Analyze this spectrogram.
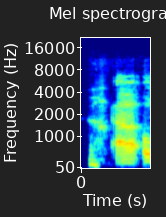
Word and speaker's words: ho: But when you spell it, the participle is spelled HOHAI, HHA, etc. And in those letters I was reading, a lot of times they would drop, since it's silent when you speak it, they would drop the H.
